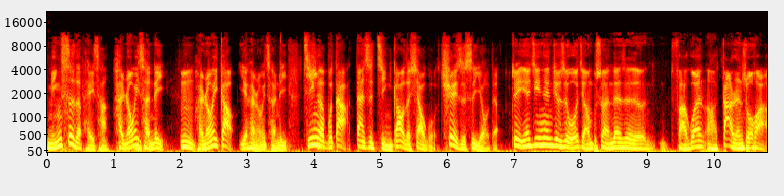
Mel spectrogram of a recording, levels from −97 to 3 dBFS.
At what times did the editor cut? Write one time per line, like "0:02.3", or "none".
0:02.2

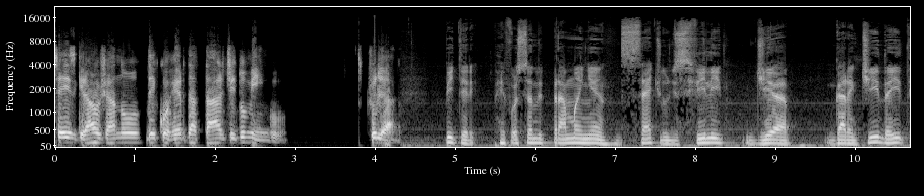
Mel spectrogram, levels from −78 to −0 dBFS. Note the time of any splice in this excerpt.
0:01.1
0:02.3
0:07.1
0:07.6

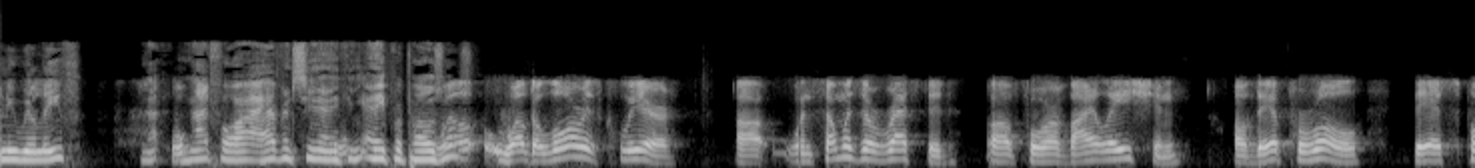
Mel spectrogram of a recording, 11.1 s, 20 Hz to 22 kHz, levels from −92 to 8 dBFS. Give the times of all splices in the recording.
0:01.6
0:04.0
0:07.2

